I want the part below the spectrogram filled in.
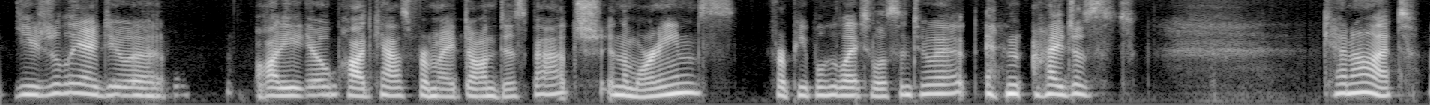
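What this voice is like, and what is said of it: Tired, sore-throated voice. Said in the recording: “I am so tired. My throat hurts. So if I sound weird,... I'm going to try and save my voice”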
